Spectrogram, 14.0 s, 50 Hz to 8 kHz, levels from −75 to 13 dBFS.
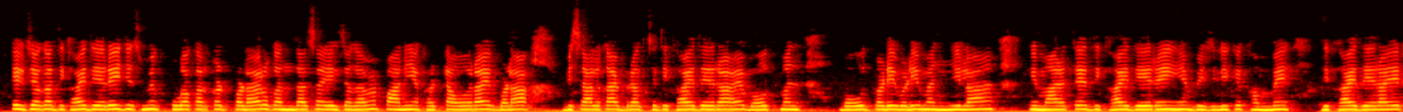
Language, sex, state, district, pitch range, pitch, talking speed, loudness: Hindi, female, Maharashtra, Solapur, 255-265 Hz, 260 Hz, 195 wpm, -13 LUFS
